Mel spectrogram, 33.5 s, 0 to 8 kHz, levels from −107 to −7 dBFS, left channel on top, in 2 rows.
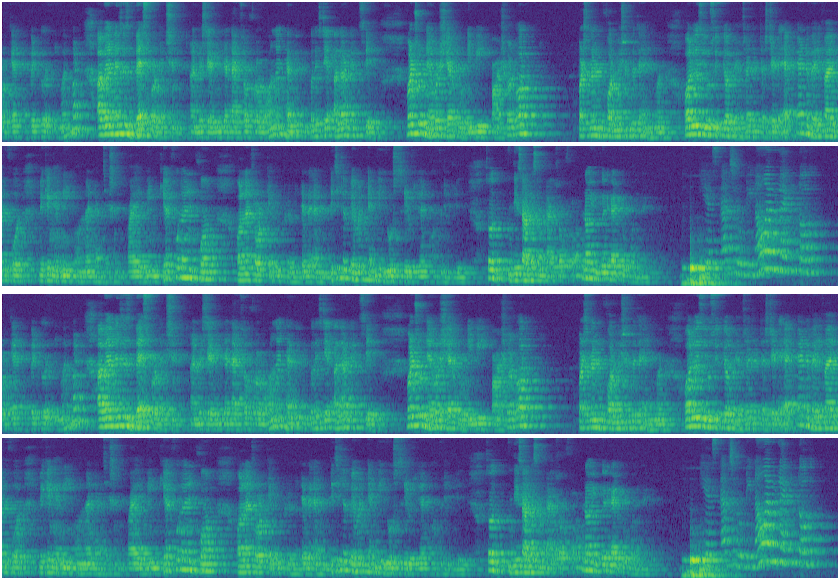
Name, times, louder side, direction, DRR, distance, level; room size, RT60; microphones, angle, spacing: voice 1, 0.0-10.6 11.5-29.6 30.3-30.8, left 1 dB, 20° left, -3 dB, 0.4 m, -32 dB
voice 2, 30.7-32.9, right 1 dB, 40° right, -3 dB, 0.6 m, -35 dB
3.1 x 2.2 x 3.9 m, 1.4 s
head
